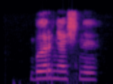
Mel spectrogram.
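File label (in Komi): "бӧрнясьны", female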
